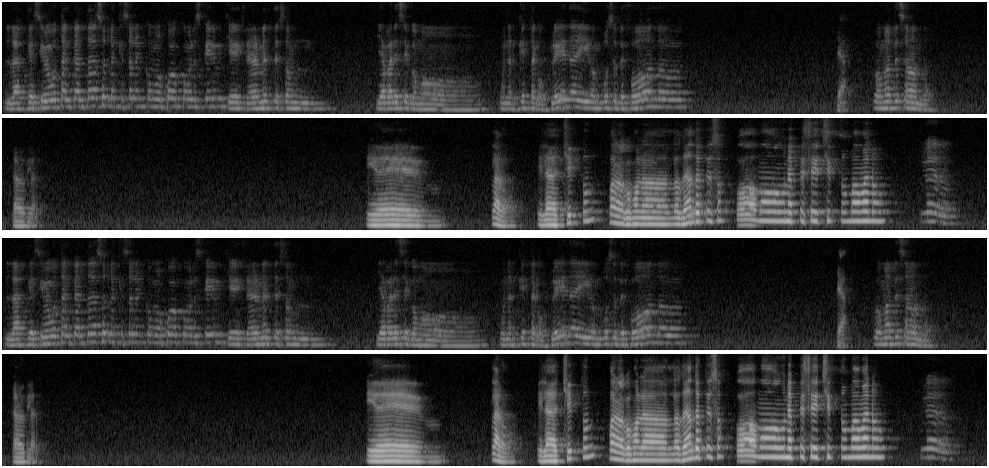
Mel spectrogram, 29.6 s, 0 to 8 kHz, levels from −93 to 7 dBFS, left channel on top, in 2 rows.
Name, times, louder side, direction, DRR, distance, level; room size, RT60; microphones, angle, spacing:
voice 1, 0.0-4.9 5.6-10.2 13.1-13.9 27.1-27.2 28.5-29.1, left 1 dB, 15° left, 0 dB, 3.3 m, -45 dB
voice 2, 14.9-15.3 20.2-21.4 22.1-22.5 22.8-28.0, right 3 dB, 75° right, 13 dB, 1.0 m, -29 dB
17.5 x 10.0 x 8.4 m, 0.62 s
head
